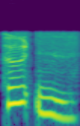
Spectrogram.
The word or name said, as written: Hooton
